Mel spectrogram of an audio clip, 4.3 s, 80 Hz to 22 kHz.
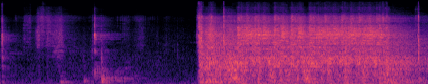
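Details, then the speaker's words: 1981 BMW R100RT air-cooled boxer, 29,000 km, sitting for years; starter turns the engine over at a steady cranking beat but it never catches, with no fuel reaching the carburetors: crank no start. "Okay, it's cranking, but now we need some fuel."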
